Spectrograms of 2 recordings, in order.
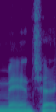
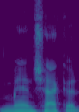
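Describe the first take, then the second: First: The name is said the local Texan way. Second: The name is said the Spanish way. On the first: This is how locals say it. "That's how Texans pronounce it" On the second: This follows the name's Spanish origin.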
